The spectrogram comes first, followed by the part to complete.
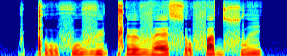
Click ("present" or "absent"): present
